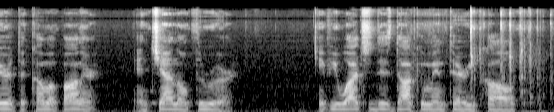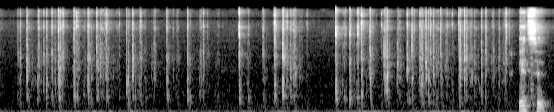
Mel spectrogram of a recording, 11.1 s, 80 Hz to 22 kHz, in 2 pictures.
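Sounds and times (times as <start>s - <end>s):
steady low hum: 0.0s - 11.0s
keyboard typing: 4.1s - 10.8s.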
